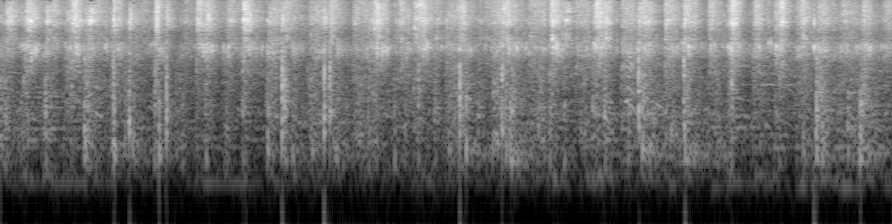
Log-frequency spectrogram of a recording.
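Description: Southern Italian tammurriata folk music, driven by a fast, steady beat of frame-drum jingles and castanets.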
